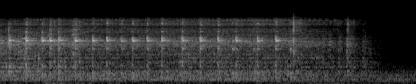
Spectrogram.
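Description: A rapid, even mechanical rattle of about seven pulses a second, fading away near the end.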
